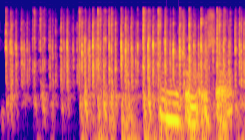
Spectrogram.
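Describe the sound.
Rapid typing on a computer keyboard: many crisp, irregular key clicks pattering steadily, growing slightly denser and louder toward the end.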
